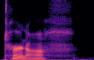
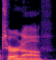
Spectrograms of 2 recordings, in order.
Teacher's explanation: that final consonant sound often just links across. It attaches to the vowel, creates a really seamless transition.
